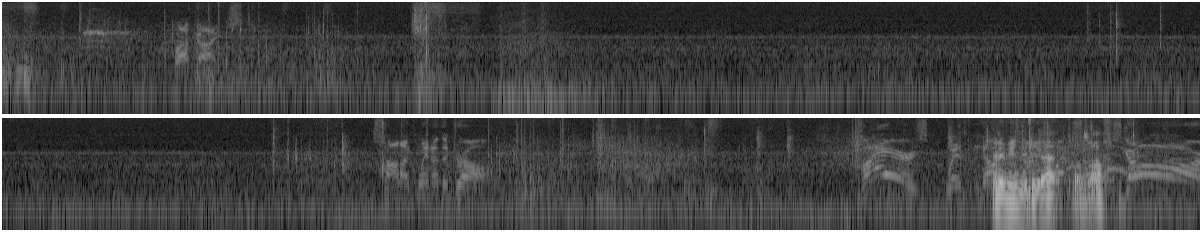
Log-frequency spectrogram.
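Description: Ice skates scrape and hiss across ice.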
